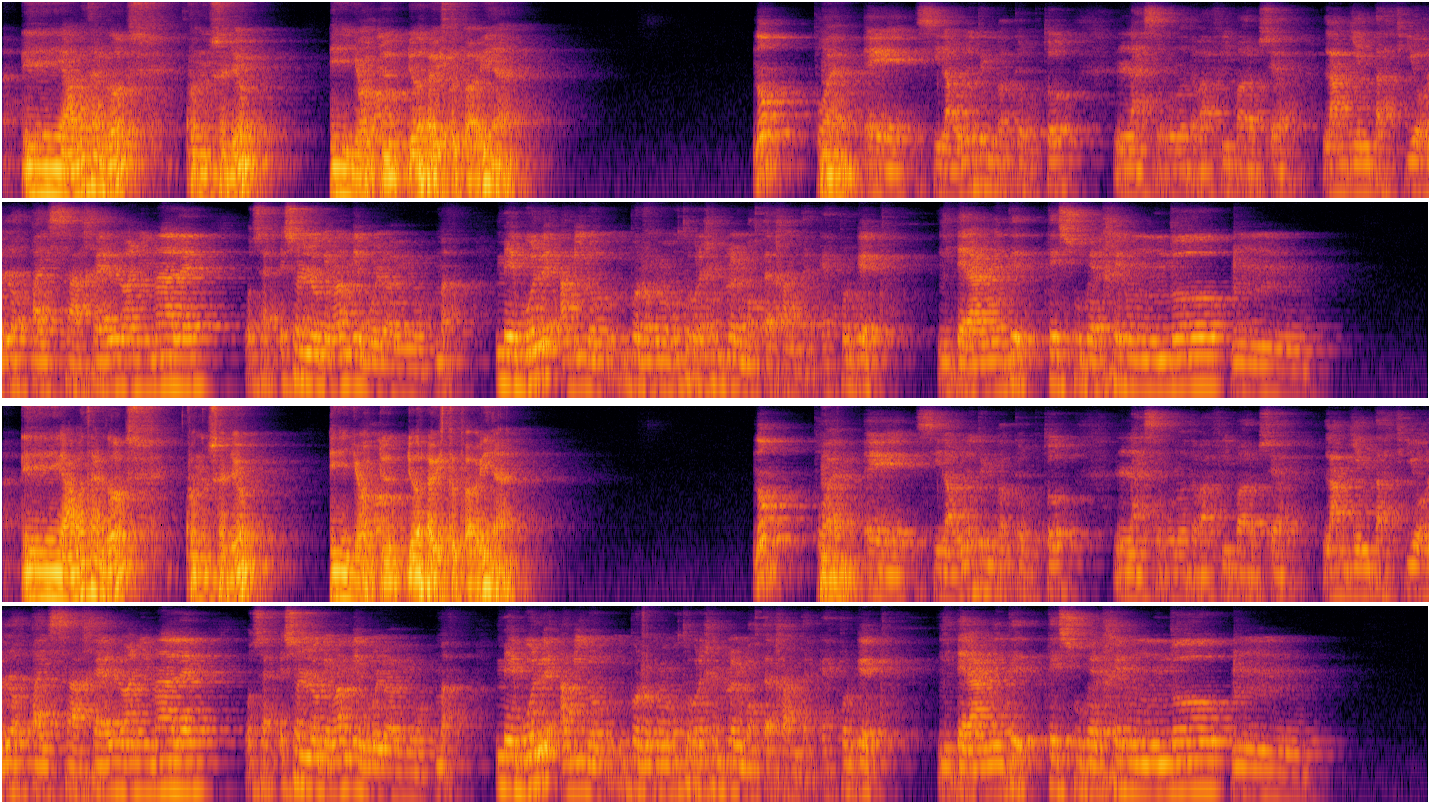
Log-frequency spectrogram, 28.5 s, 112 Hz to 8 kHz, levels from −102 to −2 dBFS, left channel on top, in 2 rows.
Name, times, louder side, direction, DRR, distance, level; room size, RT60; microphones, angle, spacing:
voice 1, 0.2-2.5 3.3-5.1 8.2-8.4, right 1 dB, 85° right, 0 dB, 0.6 m, -20 dB
voice 2, 3.6-3.9 7.5-7.7 8.1-12.8 13.2-16.2 16.7-18.7 19.2-23.1 23.6-27.3, equal, 5° left, -5 dB, 0.8 m, -28 dB
6.1 x 2.9 x 2.3 m, 1.1 s
head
